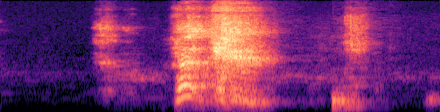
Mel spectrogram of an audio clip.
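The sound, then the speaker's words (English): A single loud sneeze: a short breathy intake, then an explosive burst, followed by a brief sniffle or exhale. No talking. “Hold on, I need to sneeze.”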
